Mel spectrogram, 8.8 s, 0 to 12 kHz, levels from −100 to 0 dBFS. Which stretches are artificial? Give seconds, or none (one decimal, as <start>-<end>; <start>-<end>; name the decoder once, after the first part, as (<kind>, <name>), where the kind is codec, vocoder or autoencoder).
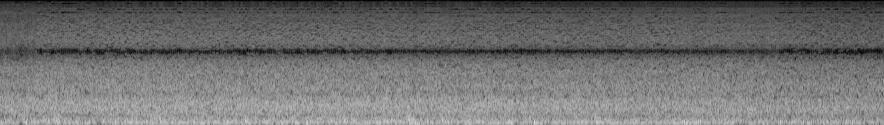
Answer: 3.8-7.8 (autoencoder, DAC-VAE)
